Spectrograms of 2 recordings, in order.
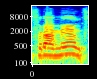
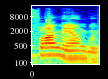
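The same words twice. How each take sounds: First: The first syllable is said with an R sound. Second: The first syllable is said with an L sound. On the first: The speaker calls it wrong. "E só Flamengo" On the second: The speaker calls it right. "Mas o certo é Flamengo"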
